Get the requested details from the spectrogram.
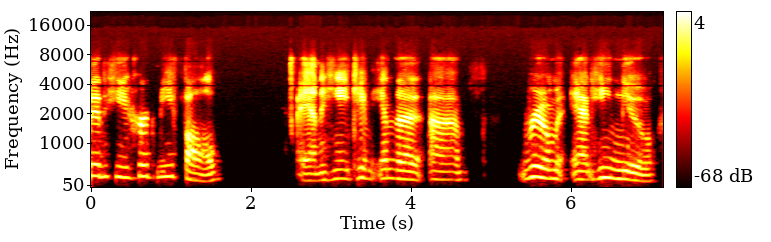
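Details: Aphasia in a woman about 3 years after a stroke at age 38 (September 2018) that affected her right side.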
